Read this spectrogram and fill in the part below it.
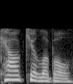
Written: calculable

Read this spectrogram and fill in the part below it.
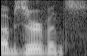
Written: observance

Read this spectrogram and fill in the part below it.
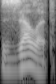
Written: zealot

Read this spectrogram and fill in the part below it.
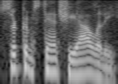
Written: circumstantiality

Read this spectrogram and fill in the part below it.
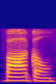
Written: boggle

